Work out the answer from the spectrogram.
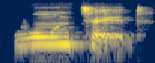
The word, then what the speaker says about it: wanted: we have it in the past we say wanted wanted needed needed as you can see needed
